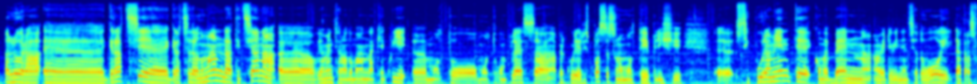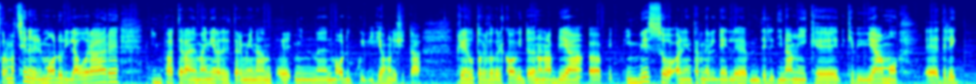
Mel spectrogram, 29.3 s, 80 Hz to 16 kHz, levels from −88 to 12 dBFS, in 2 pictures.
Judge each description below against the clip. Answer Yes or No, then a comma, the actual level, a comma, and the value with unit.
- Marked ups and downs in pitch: No, average, 3.2 semitones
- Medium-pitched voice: Yes, medium, 145 Hz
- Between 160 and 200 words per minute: No, average, 140 wpm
